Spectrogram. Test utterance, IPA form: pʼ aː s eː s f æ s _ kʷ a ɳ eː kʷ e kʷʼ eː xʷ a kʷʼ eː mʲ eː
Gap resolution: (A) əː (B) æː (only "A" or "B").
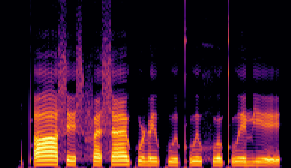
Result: B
